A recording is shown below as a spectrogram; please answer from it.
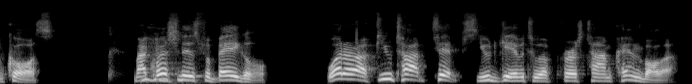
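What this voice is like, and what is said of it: Southern plantation-owner style accent. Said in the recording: “that's not a bad accent if you are representing a plantation owner”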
